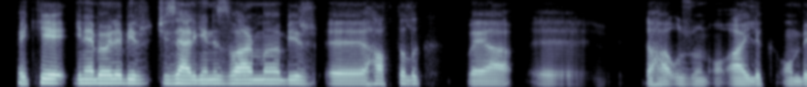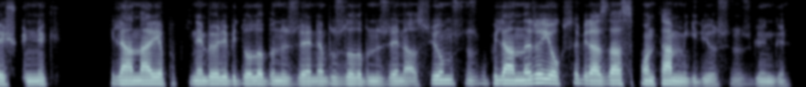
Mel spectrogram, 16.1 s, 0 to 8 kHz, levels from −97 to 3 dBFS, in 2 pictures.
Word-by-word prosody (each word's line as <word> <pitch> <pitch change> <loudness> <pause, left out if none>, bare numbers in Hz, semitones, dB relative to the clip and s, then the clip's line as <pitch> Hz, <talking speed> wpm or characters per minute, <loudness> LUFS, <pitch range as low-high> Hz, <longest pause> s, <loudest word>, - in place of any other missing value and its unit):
Peki, 145 +4 +5
yine 140 0 +4
böyle 140 0 +7
bir 135 -1 +2
çizelgeniz 135 -1 +3
var 135 0 +7
mı? 135 -1 +1
Bir, 130 -2 -1
eee, 120 -1 +2
haftalık 125 0 -4 0.3
veya, 115 -1 0 0.2
eee, 105 -1 -12 0.8
daha 110 0 -2
uzun, 105 -2 -10
o - - -16
aylık, 110 -1 0
15 105 -1 -5
günlük 110 0 -4 0.6
planlar 120 0 +1
yapıp 115 -1 -2
yine 120 -1 -2
böyle 120 -1 0
bir 120 - -7
dolabın 115 0 -1
üzerine, 110 0 -4
buzdolabın 115 -1 -4
üzerine 110 +1 -5
asıyor 130 +5 -3
musunuz 125 -1 -8
bu 125 - -18
planları 130 +3 +2
yoksa 140 0 -2
biraz 120 -2 0
daha 120 -1 +2
spontan 120 -1 -1
mı 105 -2 -2
gidiyorsunuz 95 0 -13
gün 95 -2 -7
gün? 85 -3 -16
120 Hz, 145 wpm, -23 LUFS, 110-130 Hz, 0.8 s, böyle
